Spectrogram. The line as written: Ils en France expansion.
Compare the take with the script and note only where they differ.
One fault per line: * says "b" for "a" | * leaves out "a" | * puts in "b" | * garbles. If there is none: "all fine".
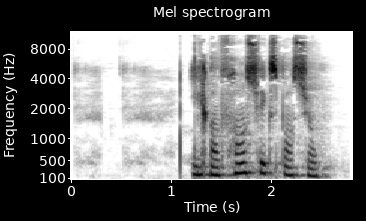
all fine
